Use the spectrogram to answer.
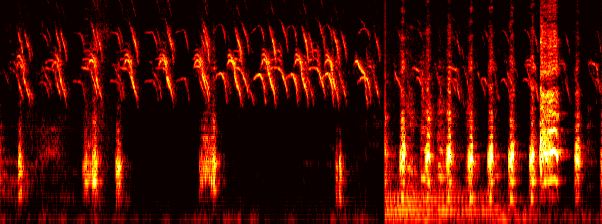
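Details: Mother hen clucking to her baby chicks in the countryside: sparse clucks amid high, falling chick peeps at first, then a fast, loud series of evenly spaced clucks over a low hum.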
